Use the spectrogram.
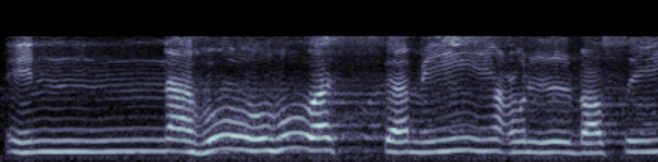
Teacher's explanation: بالنسبة هو السميع البصير الراء مرققة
